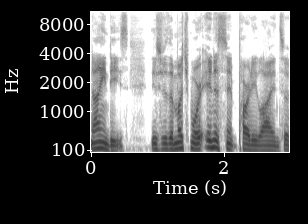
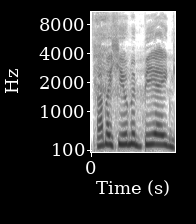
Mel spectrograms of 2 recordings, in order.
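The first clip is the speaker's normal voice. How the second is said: put-on loud scream, higher; 11 semitones higher than usual. Retelling what the range driver yells when hit: imitating someone screaming. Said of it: "screams at the top of their lungs".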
